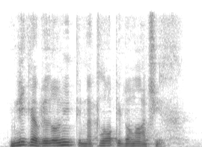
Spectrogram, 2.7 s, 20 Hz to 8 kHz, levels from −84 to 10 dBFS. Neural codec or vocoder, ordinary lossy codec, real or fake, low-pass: codec, 16 kHz in and 24 kHz out, 0.6 kbps, FireRedTTS-2 codec; none; fake; 7.2 kHz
